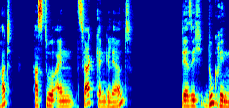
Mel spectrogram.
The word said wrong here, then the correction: Durgin: nennt oder Durgin, Entschuldigung bitte, ich habe es falsch ausgesprochen, Durgin Goldbart.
